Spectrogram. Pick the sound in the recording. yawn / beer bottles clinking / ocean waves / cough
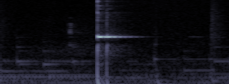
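beer bottles clinking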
